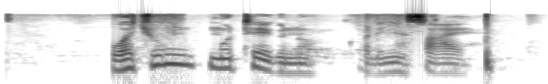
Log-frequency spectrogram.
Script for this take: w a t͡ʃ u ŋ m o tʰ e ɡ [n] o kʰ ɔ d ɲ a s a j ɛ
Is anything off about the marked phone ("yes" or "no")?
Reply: no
